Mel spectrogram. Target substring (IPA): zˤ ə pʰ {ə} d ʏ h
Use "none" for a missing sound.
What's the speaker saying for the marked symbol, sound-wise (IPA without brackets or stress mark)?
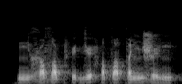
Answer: ʏ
